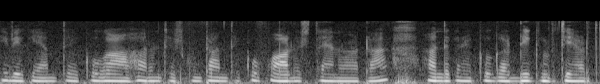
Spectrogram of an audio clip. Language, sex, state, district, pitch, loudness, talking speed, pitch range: Telugu, female, Andhra Pradesh, Manyam, 160 Hz, -16 LUFS, 140 wpm, 155-170 Hz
